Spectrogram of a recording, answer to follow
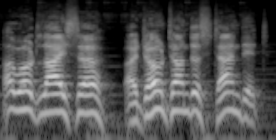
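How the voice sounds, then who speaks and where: A man's voice: high-pitched, unhurried, fairly bright tone, soft background music. A man voicing a worried town priest who questions his lords uneasily and hesitantly. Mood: uneasy. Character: worried male town priest, plain-spoken. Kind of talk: video game cutscene acting.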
